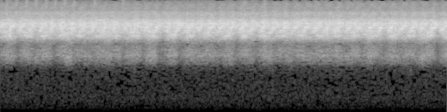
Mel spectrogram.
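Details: Loud, high-pitched cicada buzzing fills the whole stretch, a seamless sizzling hum with faint wavering pulses and no breaks or background sounds.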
